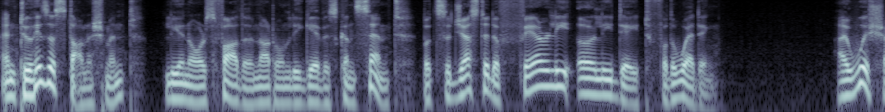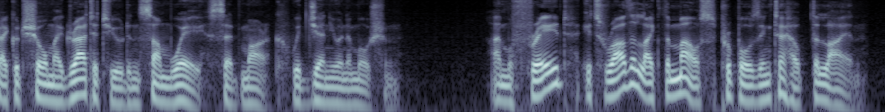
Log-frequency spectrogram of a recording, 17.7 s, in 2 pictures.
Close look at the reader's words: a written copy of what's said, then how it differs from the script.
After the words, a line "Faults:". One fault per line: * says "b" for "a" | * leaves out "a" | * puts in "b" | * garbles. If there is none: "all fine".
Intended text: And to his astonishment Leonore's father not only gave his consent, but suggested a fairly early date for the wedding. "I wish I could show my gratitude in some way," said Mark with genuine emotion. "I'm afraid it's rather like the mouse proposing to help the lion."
And to his astonishment Leonore's father not only gave his consent, but suggested a fairly early date for the wedding. "I wish I could show my gratitude in some way," said Mark with genuine emotion. "I'm afraid it's rather like the mouse proposing to help the lion."
Faults:
all fine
